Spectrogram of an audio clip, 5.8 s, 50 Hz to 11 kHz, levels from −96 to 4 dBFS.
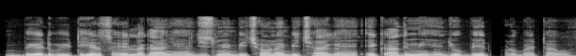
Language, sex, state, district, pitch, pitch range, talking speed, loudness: Hindi, male, Bihar, Patna, 125 Hz, 120-130 Hz, 210 wpm, -18 LUFS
